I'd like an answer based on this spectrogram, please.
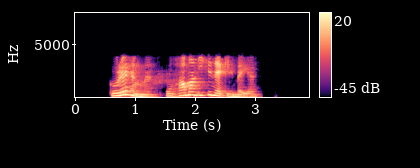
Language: Bashkir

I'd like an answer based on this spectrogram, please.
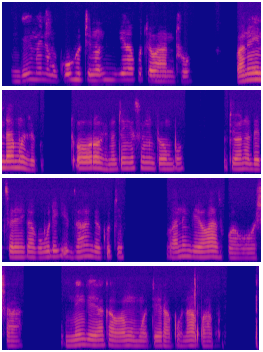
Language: Ndau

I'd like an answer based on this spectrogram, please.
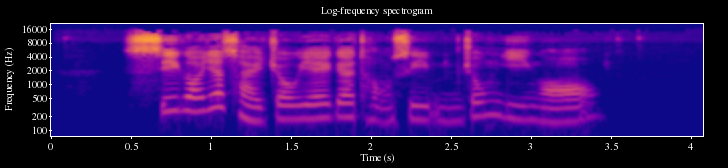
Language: Cantonese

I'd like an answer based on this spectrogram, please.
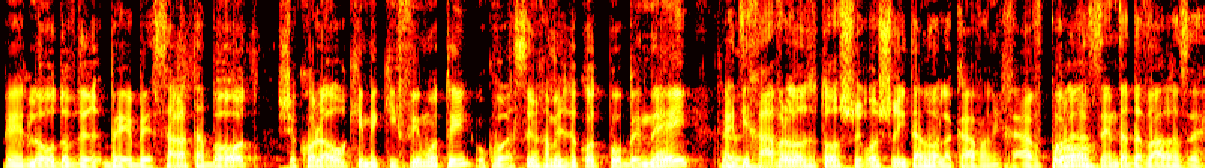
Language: Hebrew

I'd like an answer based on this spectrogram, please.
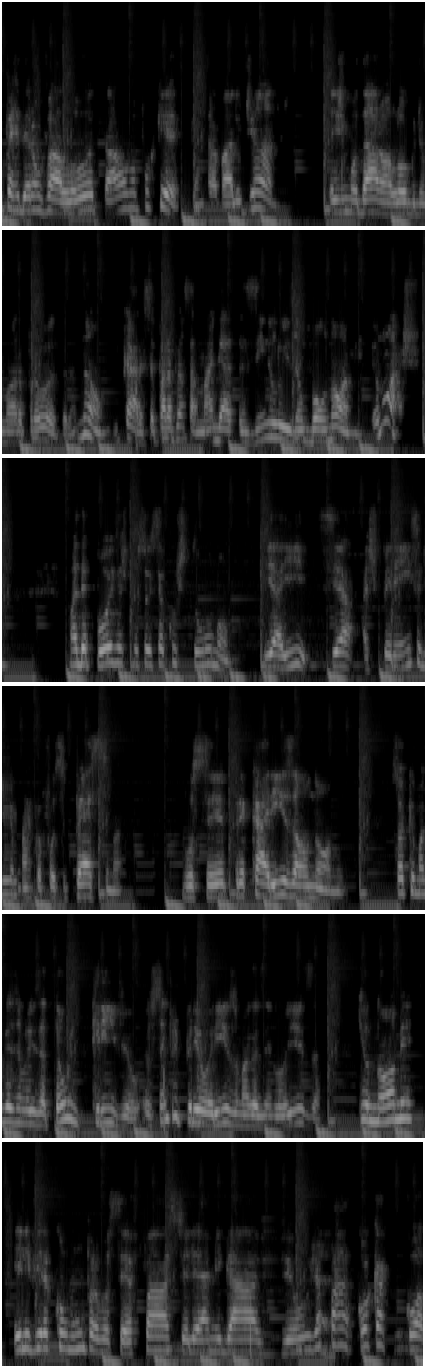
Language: Portuguese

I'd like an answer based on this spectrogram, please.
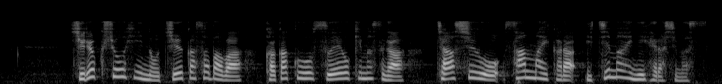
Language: Japanese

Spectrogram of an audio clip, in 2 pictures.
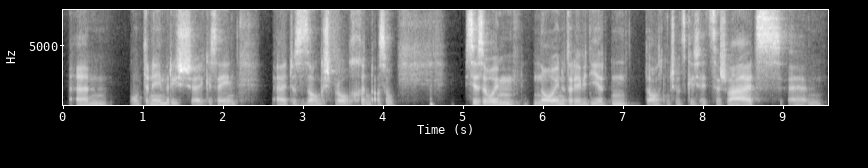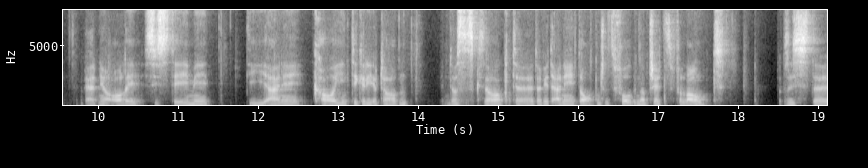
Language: German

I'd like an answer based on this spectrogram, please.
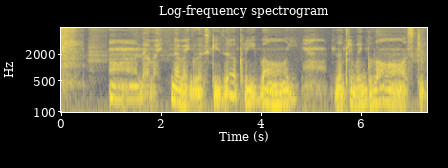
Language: Russian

